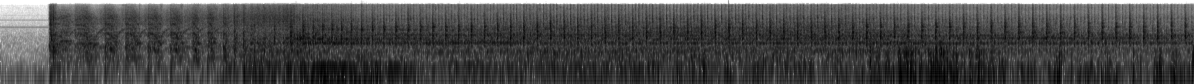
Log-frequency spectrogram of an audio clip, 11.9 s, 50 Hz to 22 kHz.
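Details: Renault 2.0 dCi 150 diesel: starts and idles with a sharp, fairly regular ticking clatter about three or four per second; abnormal engine noise, source not identified.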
